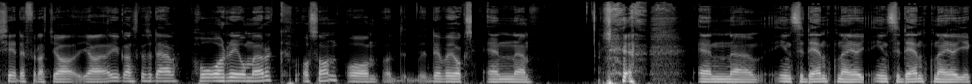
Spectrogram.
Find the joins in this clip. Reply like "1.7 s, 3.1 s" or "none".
1.8 s, 3.4 s, 4.7 s, 8.6 s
